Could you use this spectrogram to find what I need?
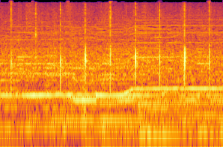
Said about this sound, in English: Come on down. Come on down. Let's give him a hand. Come on. Let's give him a hand. All the way around. Come on down. Let's give him a hand. Let's give him a hand.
